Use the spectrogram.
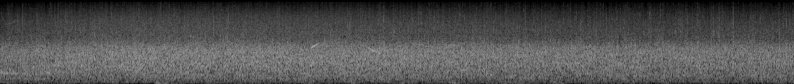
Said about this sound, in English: And now, they are all members of my orchestra. Give them an enormous applause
